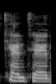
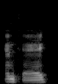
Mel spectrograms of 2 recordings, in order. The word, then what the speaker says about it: Kente: Okay, we are back again for another edition of Kente Corner, a casual Hoya podcast. And it is Kente. There was some disagreement last week about how you say it. It's Kente.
